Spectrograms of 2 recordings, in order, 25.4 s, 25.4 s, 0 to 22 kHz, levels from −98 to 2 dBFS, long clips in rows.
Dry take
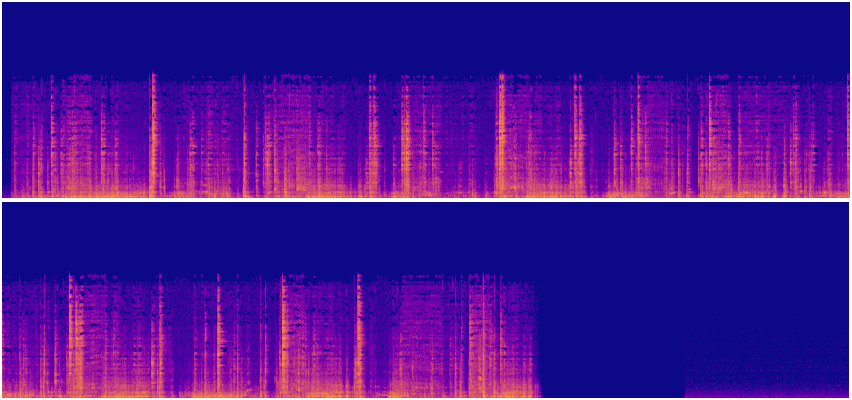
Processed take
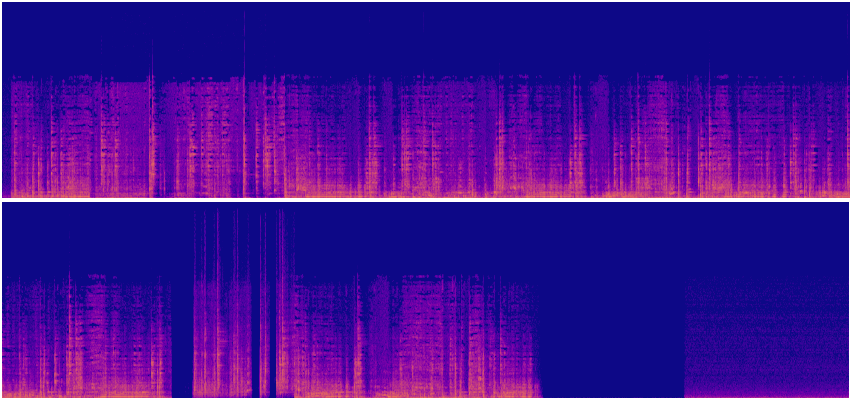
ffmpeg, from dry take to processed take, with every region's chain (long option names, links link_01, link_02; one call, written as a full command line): ffmpeg -i in.wav -filter_complex "[0:a]asettb=1/sr,asplit=3[link_01][link_02][link_03];[link_01]atrim=end=1.304[link_04];[link_02]atrim=start=1.3:end=4.24,asetpts=PTS-STARTPTS,afade=type=in:duration=0.004:curve=qsin,afade=type=out:start_time=2.936:duration=0.004:curve=qsin,aderivative,afreqshift=-140[link_05];[link_03]atrim=start=4.236[link_06];[link_04][link_05]acrossfade=duration=0.004:curve1=hsin:curve2=qsin[link_07];[link_07][link_06]acrossfade=duration=0.004:curve1=qsin:curve2=hsin,asettb=1/sr,asplit=3[link_08][link_09][link_10];[link_08]atrim=end=5.684[link_11];[link_09]atrim=start=5.68:end=6.5,asetpts=PTS-STARTPTS,afade=type=in:duration=0.004:curve=qsin,afade=type=out:start_time=0.816:duration=0.004:curve=qsin,acompressor=threshold=-38dB:ratio=3:attack=3.2:release=140:knee=1:detection=peak,asubboost=boost=9.5:cutoff=220,aecho=1:1:5.8:0.83,atrim=end_sample=36162[link_12];[link_10]atrim=start=6.496[link_13];[link_11][link_12]acrossfade=duration=0.004:curve1=hsin:curve2=qsin[link_14];[link_14][link_13]acrossfade=duration=0.004:curve1=qsin:curve2=hsin,asettb=1/sr,asplit=3[link_15][link_16][link_17];[link_15]atrim=end=15.254[link_18];[link_16]atrim=start=15.25:end=17.1,asetpts=PTS-STARTPTS,afade=type=in:duration=0.004:curve=qsin,afade=type=out:start_time=1.846:duration=0.004:curve=qsin,aeval=exprs='if(lt(val(0),0),0.251*val(0),val(0))':channel_layout=same,highpass=1200,agate=range=-37dB:threshold=-55dB:ratio=16:release=100:detection=peak[link_19];[link_17]atrim=start=17.096[link_20];[link_18][link_19]acrossfade=duration=0.004:curve1=hsin:curve2=qsin[link_21];[link_21][link_20]acrossfade=duration=0.004:curve1=qsin:curve2=hsin,acrossover=split=4500[link_22][link_23];[link_23]acompressor=threshold=-46dB:ratio=4:attack=1:release=60[link_24];[link_22][link_24]amix=inputs=2:normalize=0,asubboost=boost=7:cutoff=82,acompressor=threshold=-42dB:ratio=10,volume=6.5dB" out.wav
